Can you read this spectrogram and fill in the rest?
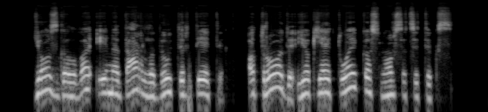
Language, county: Lithuanian, Vilnius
